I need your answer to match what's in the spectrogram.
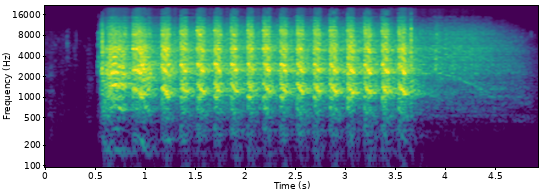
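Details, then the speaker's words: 1985 Daihatsu Rocky 2.0 petrol, unused for months, fuel in the sump: strong, even cranking about three beats a second for three seconds that never catches; healthy crank but no start, spark still to be checked. "let's crank it okay that's fantastic news that's a really healthy crank"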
